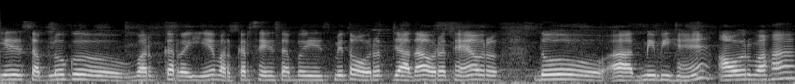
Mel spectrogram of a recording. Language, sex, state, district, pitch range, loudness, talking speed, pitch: Hindi, female, Haryana, Charkhi Dadri, 195-220 Hz, -15 LUFS, 175 wpm, 205 Hz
